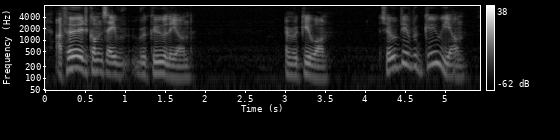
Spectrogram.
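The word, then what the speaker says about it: Reguilón: What do I say? Reguilon. That's how you say it, Reguilon.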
